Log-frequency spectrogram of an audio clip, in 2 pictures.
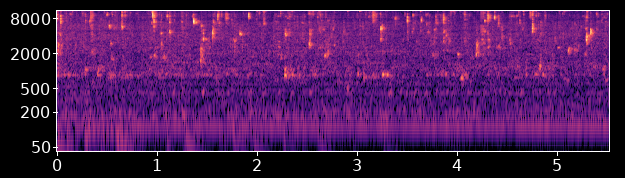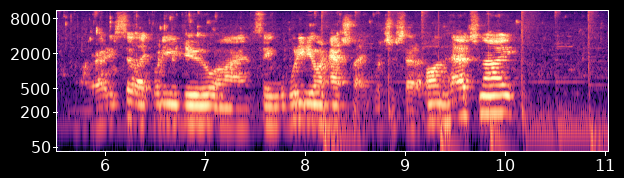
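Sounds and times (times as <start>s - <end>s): water dripping and trickling: 0.0s - 11.0s.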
